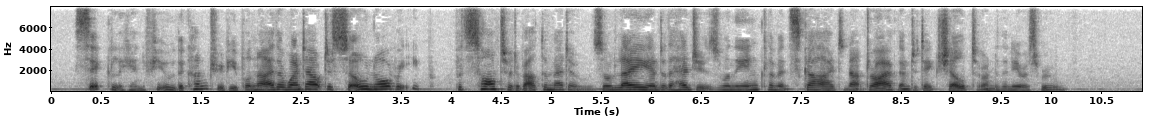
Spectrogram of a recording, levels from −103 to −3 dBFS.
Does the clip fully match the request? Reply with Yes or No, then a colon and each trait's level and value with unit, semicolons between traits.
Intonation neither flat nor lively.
Yes: average, 4.8 semitones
